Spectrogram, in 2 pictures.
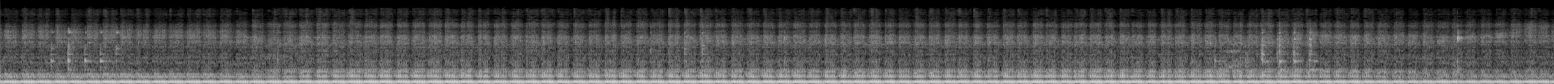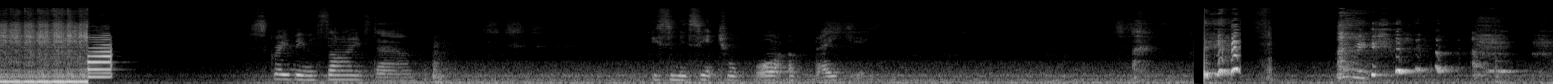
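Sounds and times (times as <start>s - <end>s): electric mixer humming: 0.0s - 16.4s.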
